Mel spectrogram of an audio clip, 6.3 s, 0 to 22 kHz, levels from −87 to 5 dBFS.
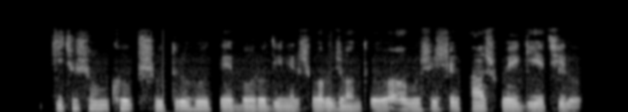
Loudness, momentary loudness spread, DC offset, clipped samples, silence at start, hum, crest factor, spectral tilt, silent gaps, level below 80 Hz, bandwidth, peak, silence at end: -26 LUFS; 6 LU; under 0.1%; under 0.1%; 0.5 s; none; 16 dB; -7 dB/octave; 1.33-1.37 s, 2.12-2.18 s, 4.63-4.69 s; -64 dBFS; 7.6 kHz; -10 dBFS; 0.5 s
